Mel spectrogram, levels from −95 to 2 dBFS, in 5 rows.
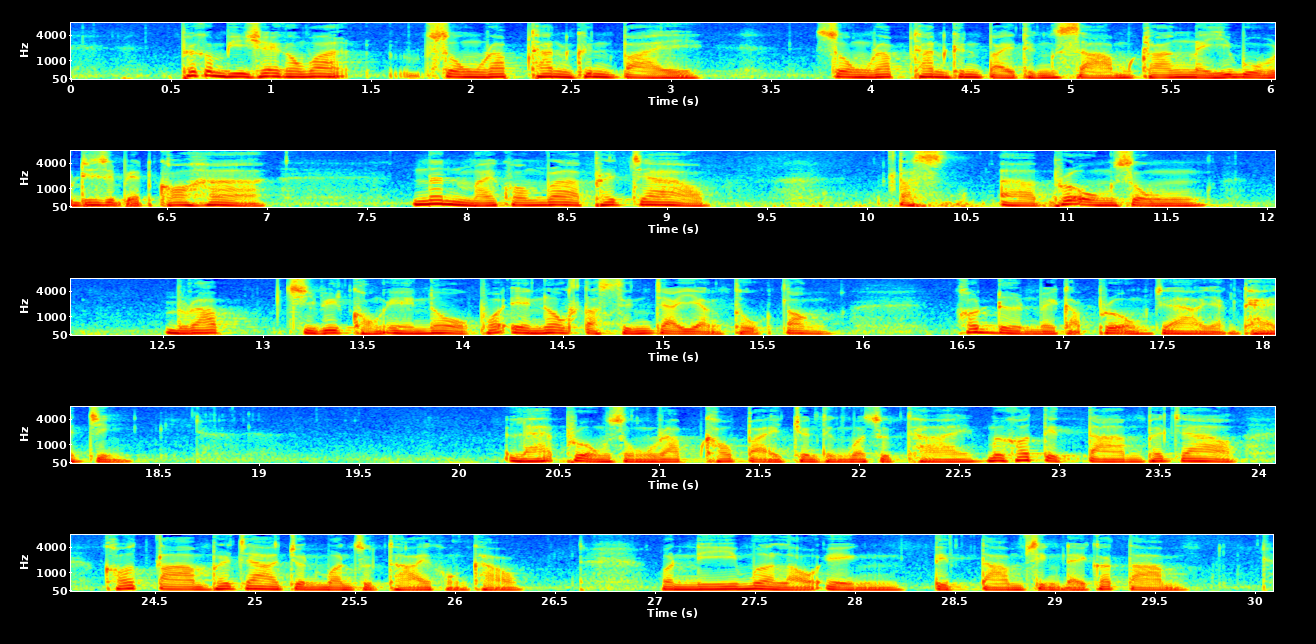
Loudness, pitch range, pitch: -12 LUFS, 105-135 Hz, 120 Hz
